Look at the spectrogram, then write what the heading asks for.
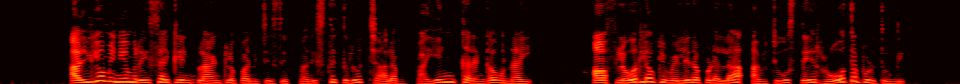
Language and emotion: Telugu, disgusted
